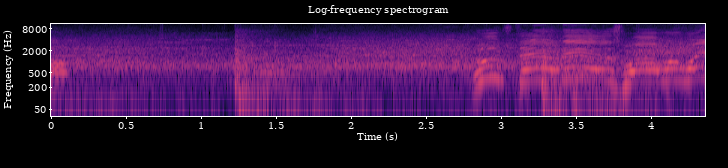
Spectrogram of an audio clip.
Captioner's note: applause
